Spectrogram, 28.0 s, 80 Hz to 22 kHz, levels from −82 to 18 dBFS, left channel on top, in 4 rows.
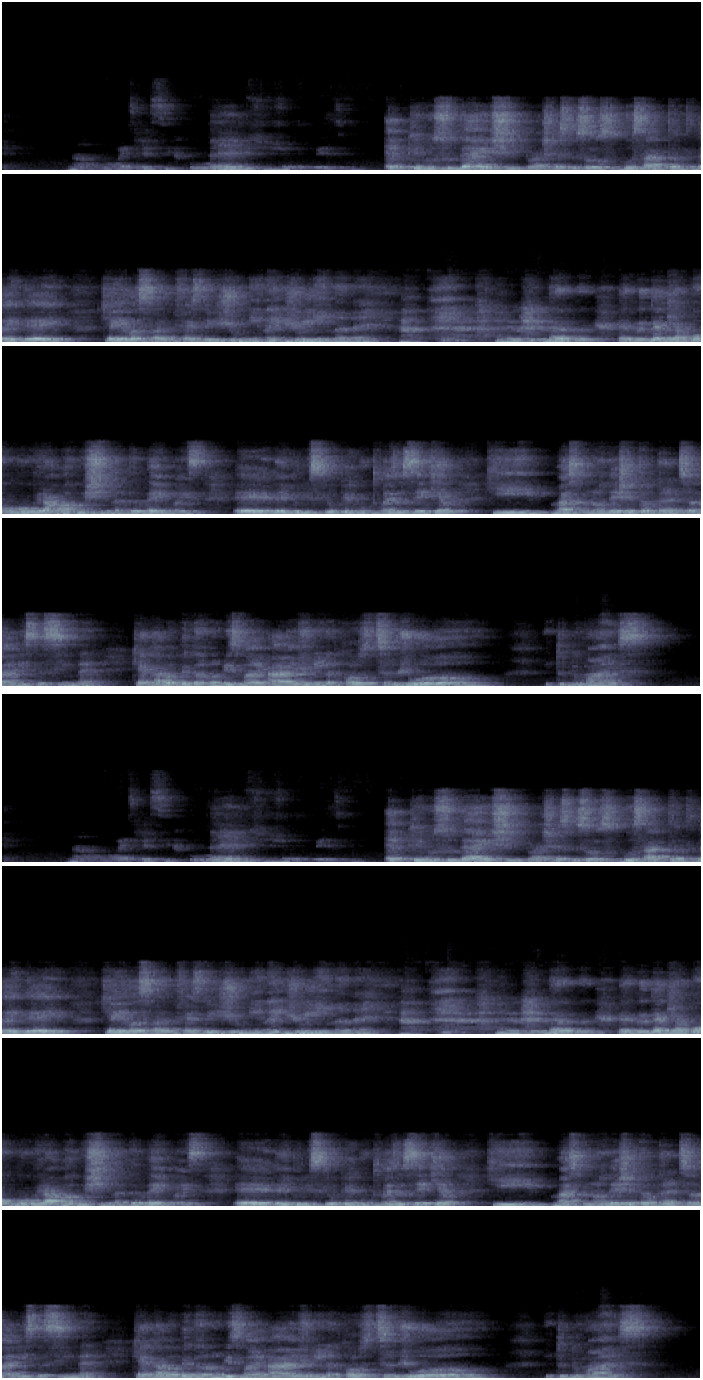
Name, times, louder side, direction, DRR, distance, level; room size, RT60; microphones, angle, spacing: voice 1, 0.6-3.6 10.9-12.6 26.6-27.2, left 1 dB, 30° right, -6 dB, 2.5 m, -35 dB
voice 2, 3.8-10.8 11.3-21.9 22.3-25.8 26.5-27.3, equal, 20° left, -6 dB, 1.4 m, -25 dB
8.0 x 5.1 x 2.4 m, 0.70 s
head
